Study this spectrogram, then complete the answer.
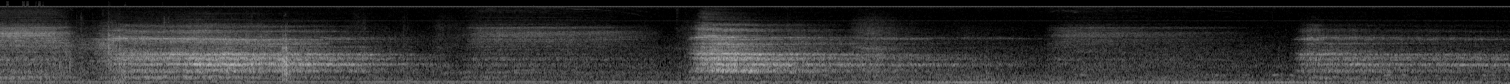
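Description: Slow, deep breathing during a guided relaxation, with three or four long airy inhales and exhales spaced several seconds apart, close and soft against a faint low hum, no talking.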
